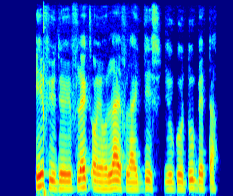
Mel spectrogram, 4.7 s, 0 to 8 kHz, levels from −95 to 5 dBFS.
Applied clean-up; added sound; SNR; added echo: neural mask model DeepFilterNet 3.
